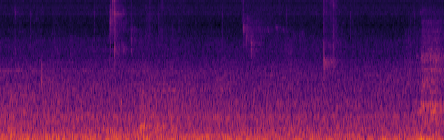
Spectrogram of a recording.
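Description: Lips pressing and parting over freshly applied sticky lip gloss, making a few short, soft wet smacks.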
